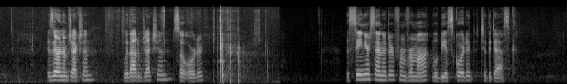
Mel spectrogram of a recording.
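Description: A woman speaks formally into a microphone.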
